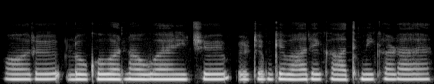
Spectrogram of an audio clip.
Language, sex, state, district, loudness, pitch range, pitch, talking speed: Hindi, female, Madhya Pradesh, Bhopal, -13 LUFS, 235-240 Hz, 240 Hz, 180 wpm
